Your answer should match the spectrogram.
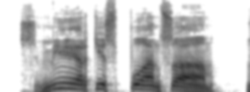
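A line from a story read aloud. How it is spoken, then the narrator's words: Crew roaring. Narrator (Russian): взревела команда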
